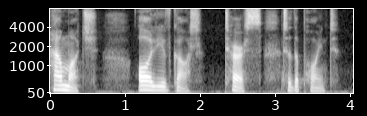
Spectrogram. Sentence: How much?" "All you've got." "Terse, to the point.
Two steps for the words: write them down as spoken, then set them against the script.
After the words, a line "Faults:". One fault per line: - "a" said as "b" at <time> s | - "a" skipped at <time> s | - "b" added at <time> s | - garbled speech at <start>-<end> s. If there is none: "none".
How much?" "All you've got." "Terse, to the point.
Faults:
none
